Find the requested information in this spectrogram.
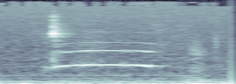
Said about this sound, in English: Boo, if you heard her, for the listeners, that's my cat, Boo.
